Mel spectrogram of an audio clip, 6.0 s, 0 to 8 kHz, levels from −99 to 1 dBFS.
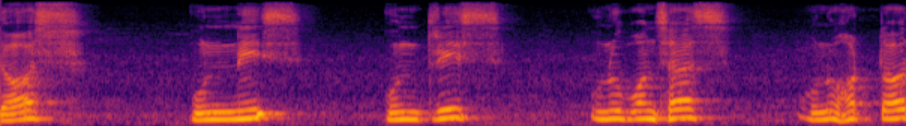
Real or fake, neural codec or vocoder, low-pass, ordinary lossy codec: real; none; 7.2 kHz; none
